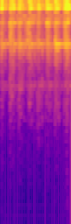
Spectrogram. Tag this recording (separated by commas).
Percussion, Music, Tambourine, Musical instrument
